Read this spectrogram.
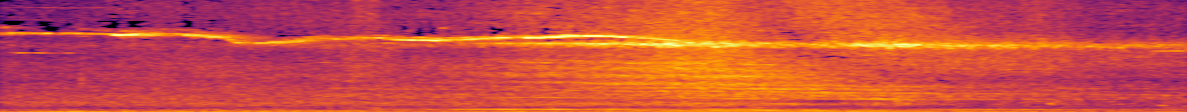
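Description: A city bus rumbles past close by.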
